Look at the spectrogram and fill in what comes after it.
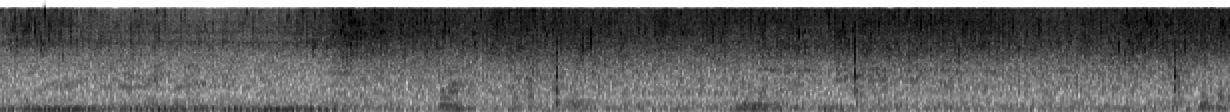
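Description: Food sizzling as it fries in hot oil in a pan: a steady hiss with scattered sharp pops, growing brighter about two seconds in.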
